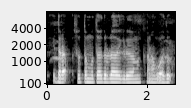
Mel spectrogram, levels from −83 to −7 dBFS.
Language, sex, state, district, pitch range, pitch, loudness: Kannada, male, Karnataka, Koppal, 135-145 Hz, 140 Hz, -17 LUFS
